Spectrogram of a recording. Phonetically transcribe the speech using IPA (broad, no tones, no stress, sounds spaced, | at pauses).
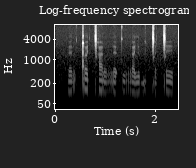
ɛ r ǃ œ ɾʲ ə ǀʰ a ɾ o r ɛ ʔ tʷ i r a lʲ o b i ǀ ɛ ǀ e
